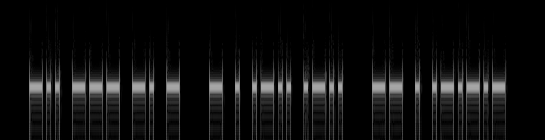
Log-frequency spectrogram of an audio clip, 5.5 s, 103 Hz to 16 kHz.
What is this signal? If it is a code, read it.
Morse code, heard as a keyed tone, about 28 wpm, 700 Hz. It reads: DONT TELL ME.
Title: Sentences from Top 300 Words 28wpm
